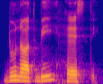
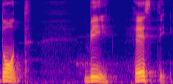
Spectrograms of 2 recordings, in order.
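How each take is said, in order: First: Do not is said as two full words. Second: Do not is joined into one syllable, don't.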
